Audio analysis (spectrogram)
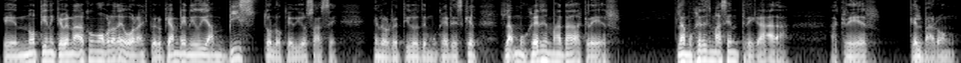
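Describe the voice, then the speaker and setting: A man's voice: low-pitched, moderate pace, vocal fry, mellow. A middle-aged man preaching a sermon, emphatic and repetitive, speaking straight to his listeners. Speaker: pastor.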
